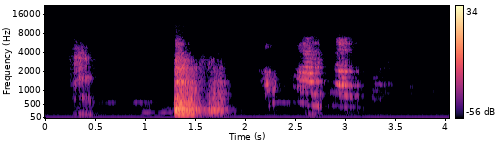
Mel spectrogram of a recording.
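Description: Several short vocal calls in quick succession over an online-meeting audio feed, the second the loudest.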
